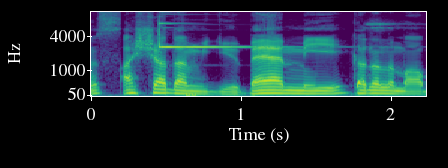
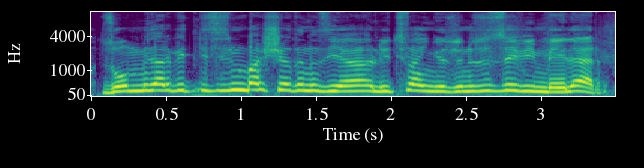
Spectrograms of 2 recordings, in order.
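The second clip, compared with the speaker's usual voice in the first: high-pitched, exasperated begging; whining protest, pitched high; exasperated pleading; 8 semitones higher than usual. Pretend. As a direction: plead with them to lay off. Begs new attackers to stop.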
